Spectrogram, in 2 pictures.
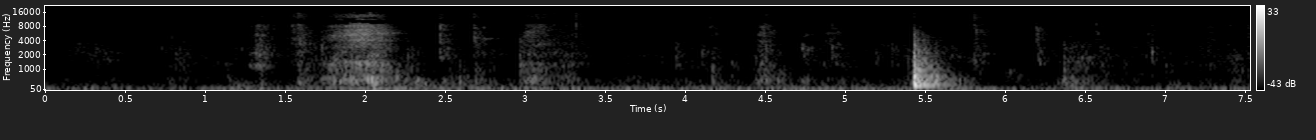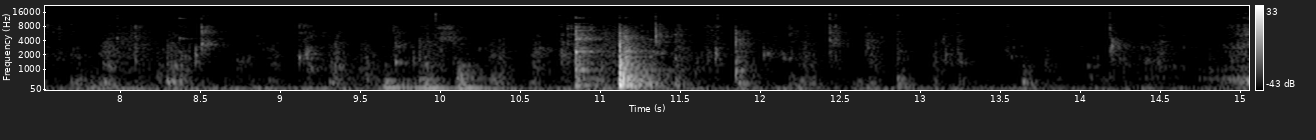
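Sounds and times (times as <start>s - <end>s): soft chewing: 0.0s - 15.0s
slurping noodles: 1.2s - 3.6s, 14.2s - 15.0s.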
